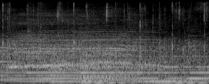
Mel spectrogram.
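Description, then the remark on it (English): An audience shouts and claps together in a dense, steady roar, with sustained keyboard or organ tones ringing underneath throughout. “I wish you could shout better for that one. I wish you could clap better for that one.”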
